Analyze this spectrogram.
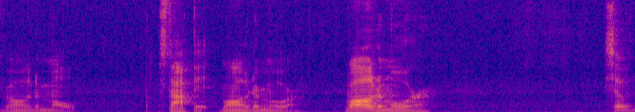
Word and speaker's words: Voldemort: Rling revealed that the the last T in Voldemort is silent. Meaning that we've been saying the word wrong. No, we haven't. I've been saying it right. Although I always say Voldemort.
